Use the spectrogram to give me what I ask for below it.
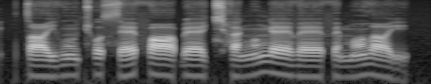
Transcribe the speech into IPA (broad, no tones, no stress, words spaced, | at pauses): tˤeːvõːcʰɔ sæ fɑːɓæːt͡ɕʰa ŋɔ̃ŋæːvæːfæ mɔ̃ðˤeː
